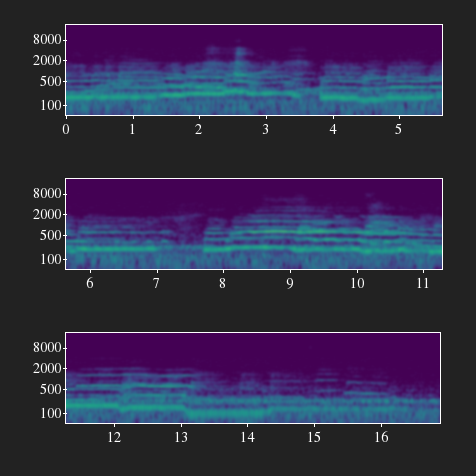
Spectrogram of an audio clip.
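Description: Voices singing a slow, unaccompanied lullaby together on 'la la la', in long held notes that step and slide in pitch. A man's low voice carries the tune, higher voices join most strongly in the middle, and the singing sinks lower and softer near the end.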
